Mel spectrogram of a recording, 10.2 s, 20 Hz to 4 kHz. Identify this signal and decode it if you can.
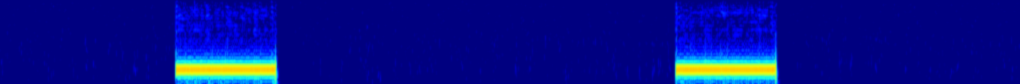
Ringback tone (Europe, 425 Hz).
